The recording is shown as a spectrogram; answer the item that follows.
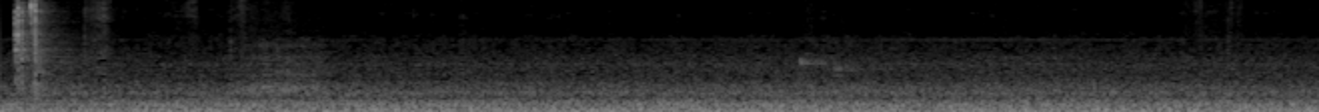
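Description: Steady low hum of room tone, with one short sharp click at the very start.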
